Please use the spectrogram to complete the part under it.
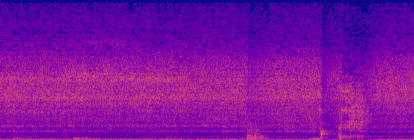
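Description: Masala for biryani frying in a pan, an even loud sizzle with a few spoon scrapes and knocks toward the end, close up.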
